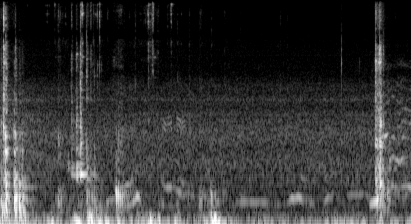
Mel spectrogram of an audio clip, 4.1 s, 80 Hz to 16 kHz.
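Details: Locking a 2018 Honda Civic Sport CVT after replacing the fuel lid actuator assembly (74700-TBA-A02): a few short lock clunks and clicks with no buzzing afterward; the fuel door lock now works normally.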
